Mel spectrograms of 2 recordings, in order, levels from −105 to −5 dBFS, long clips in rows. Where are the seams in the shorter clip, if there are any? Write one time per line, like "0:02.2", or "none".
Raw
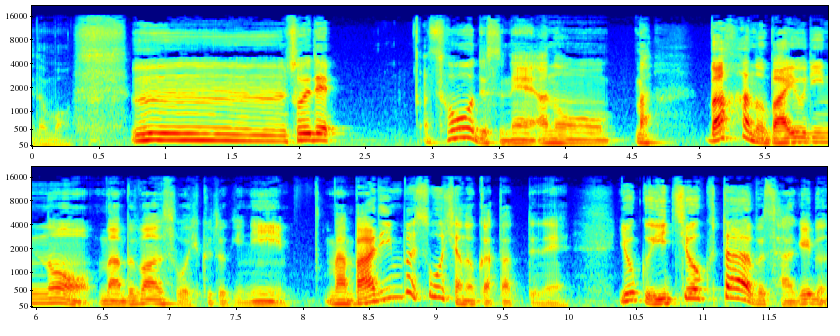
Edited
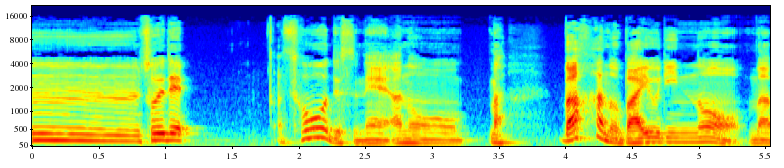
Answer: none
